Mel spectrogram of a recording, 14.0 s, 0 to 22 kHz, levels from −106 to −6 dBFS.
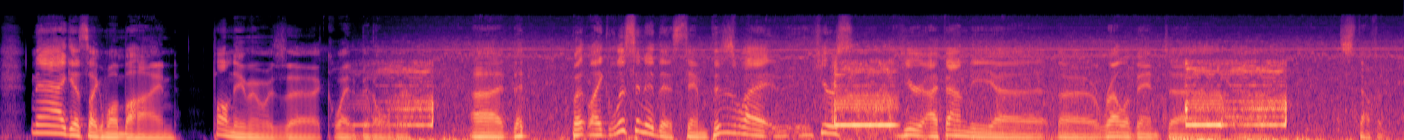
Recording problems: alarms or sirens; very loud; from 4 s on; 4 dB above the speech

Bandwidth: 13.5 kHz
